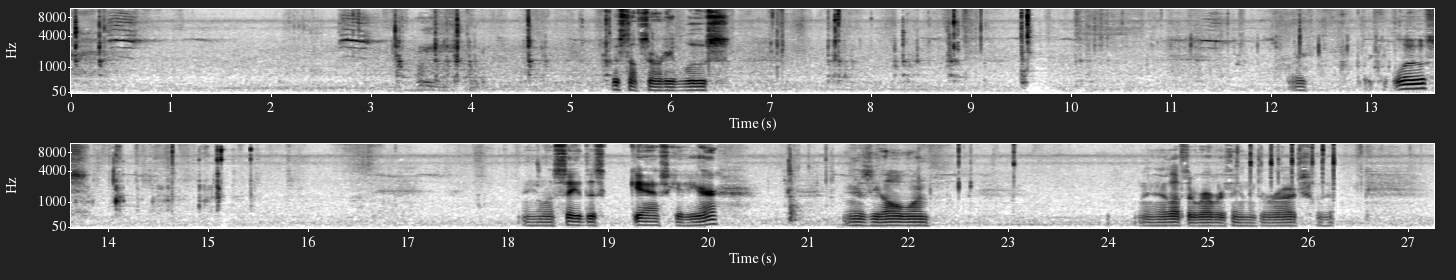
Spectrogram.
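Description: Small metal parts click and scrape as they are handled.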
